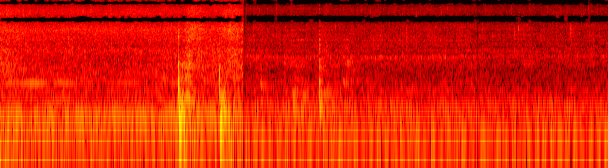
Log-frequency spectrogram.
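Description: Steel spoon stirring a thick masala paste frying in a pan, with a light sizzle. Two sharp clinks of the spoon against the pan about two seconds in, after which the sound drops quieter.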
